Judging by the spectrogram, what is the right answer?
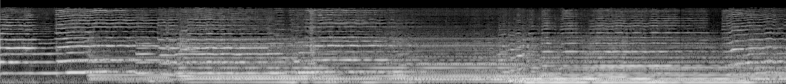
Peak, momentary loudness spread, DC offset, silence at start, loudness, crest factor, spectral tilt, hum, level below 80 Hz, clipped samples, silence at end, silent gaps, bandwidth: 0 dBFS; 4 LU; under 0.1%; 0 s; -11 LUFS; 12 dB; -5 dB/octave; none; -30 dBFS; under 0.1%; 0 s; none; 15 kHz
